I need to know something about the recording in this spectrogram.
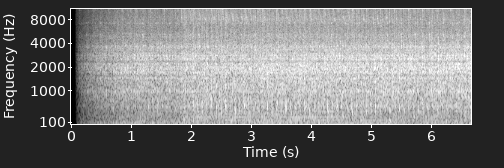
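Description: A heavy truck engine idles with a steady low rumble.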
